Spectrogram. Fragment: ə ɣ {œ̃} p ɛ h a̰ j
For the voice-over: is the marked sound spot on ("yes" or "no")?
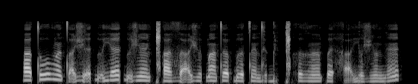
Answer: yes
